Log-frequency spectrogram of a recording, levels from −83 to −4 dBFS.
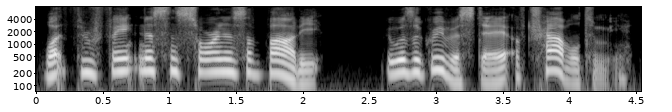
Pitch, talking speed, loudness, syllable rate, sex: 185 Hz, 210 wpm, -18 LUFS, 5.6 syllables/s, male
